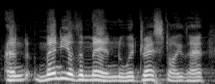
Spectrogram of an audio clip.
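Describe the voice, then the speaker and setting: This older man from Suffolk, England, has a high-pitched, slightly mellow voice and a Suffolk English accent, speaking at normal speed. Giving an anecdotal sermon to a live audience, he's chatty, quizzes his listeners, and slips in jokey remarks.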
